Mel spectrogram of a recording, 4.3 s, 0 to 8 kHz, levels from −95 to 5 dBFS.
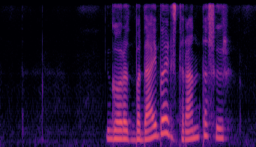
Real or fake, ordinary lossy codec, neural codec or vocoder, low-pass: fake; none; codec, 16 kHz, 2 kbps, FunCodec, trained on Chinese and English, 25 frames a second; 7.2 kHz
